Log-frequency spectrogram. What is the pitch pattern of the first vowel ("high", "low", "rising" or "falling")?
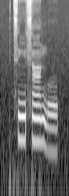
high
